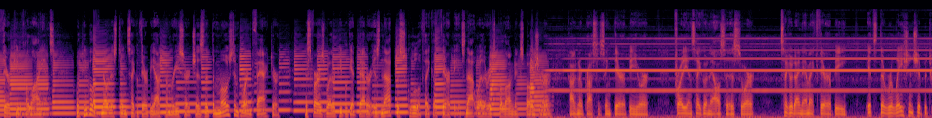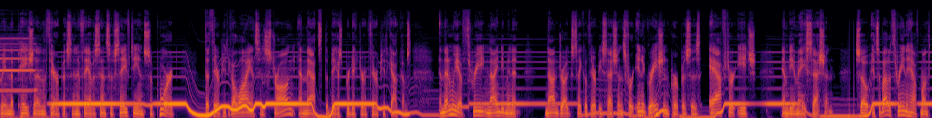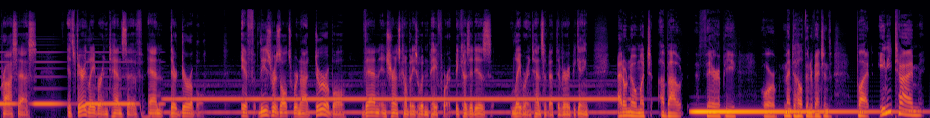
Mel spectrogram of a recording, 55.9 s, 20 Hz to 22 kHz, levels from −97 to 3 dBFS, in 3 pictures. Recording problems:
background music; very loud; throughout; 3 dB above the speech

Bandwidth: 15.5 kHz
